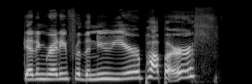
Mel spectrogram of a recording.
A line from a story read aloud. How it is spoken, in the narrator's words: one farmer called out with a wink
